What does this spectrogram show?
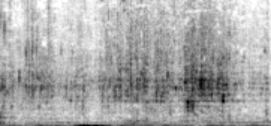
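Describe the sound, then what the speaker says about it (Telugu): Water pours steadily into a pot of rice, a full splashing stream that swells briefly and then runs on evenly, close by with no voices. "ఐదు గ్లాసులు వాటర్ పోసుకున్నాను"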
